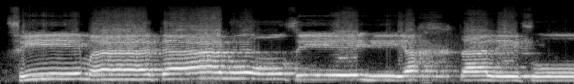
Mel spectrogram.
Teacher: pengucapan kha ini kalau gampangnya itu kayak sedikit ada suara ngorok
